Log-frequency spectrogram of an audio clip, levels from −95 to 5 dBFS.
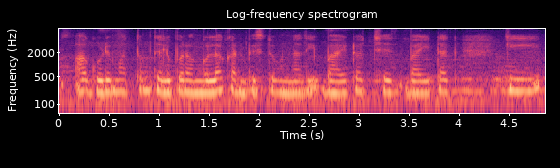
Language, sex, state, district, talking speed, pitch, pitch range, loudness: Telugu, female, Andhra Pradesh, Krishna, 135 wpm, 205 Hz, 195-215 Hz, -16 LUFS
